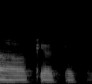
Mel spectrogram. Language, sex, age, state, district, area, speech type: Malayalam, male, 30-45, Kerala, Palakkad, rural, conversation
